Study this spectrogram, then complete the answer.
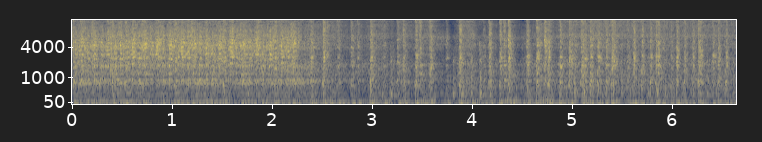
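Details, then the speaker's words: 1955 Buick Super, 455 big-block on 1973 Electra frame, after priming carb: V8 fires and runs loud, then turns uneven and ragged within seconds, not grabbing fuel; old fuel pump failing. Fuel starvation. "Still not wanting to grab fuel. Stay running, baby. Stay running."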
